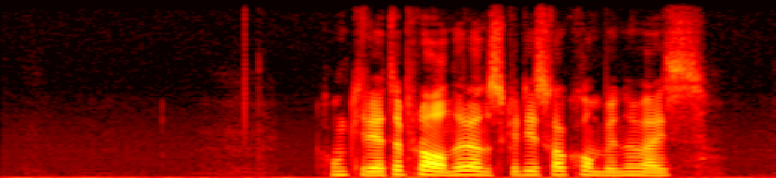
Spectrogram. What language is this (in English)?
Norwegian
